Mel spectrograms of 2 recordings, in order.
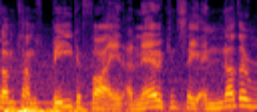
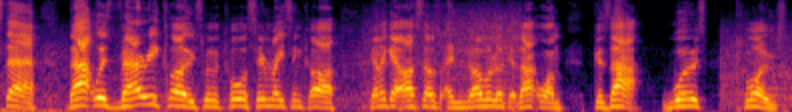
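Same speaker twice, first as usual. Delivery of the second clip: raised, higher-pitched live race call; excited commentary; 6 semitones higher, 5 dB louder than usual. Real, not acted. Race commentator calling a near crash at turn six, excitedly. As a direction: burst in urgently over a near miss.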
